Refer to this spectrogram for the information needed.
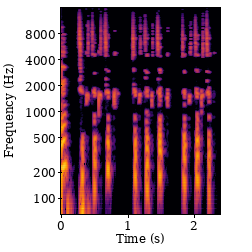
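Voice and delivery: very soft, quick ticking; train imitation. Grandfather reluctantly playing along, hushed train clicks. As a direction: tick away under your breath like a little train. Grudgingly keeps up train noises.

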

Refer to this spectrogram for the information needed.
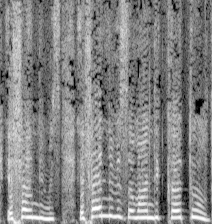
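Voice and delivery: narrated women's anxious cry; alarmed cry. A narrator's reading. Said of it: "diye bağırdı Marta ile Maria".

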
